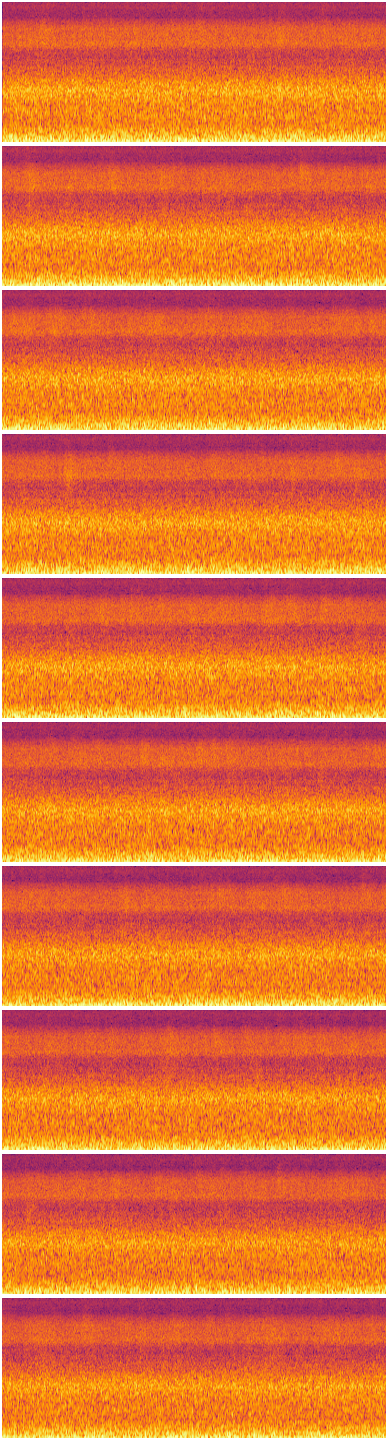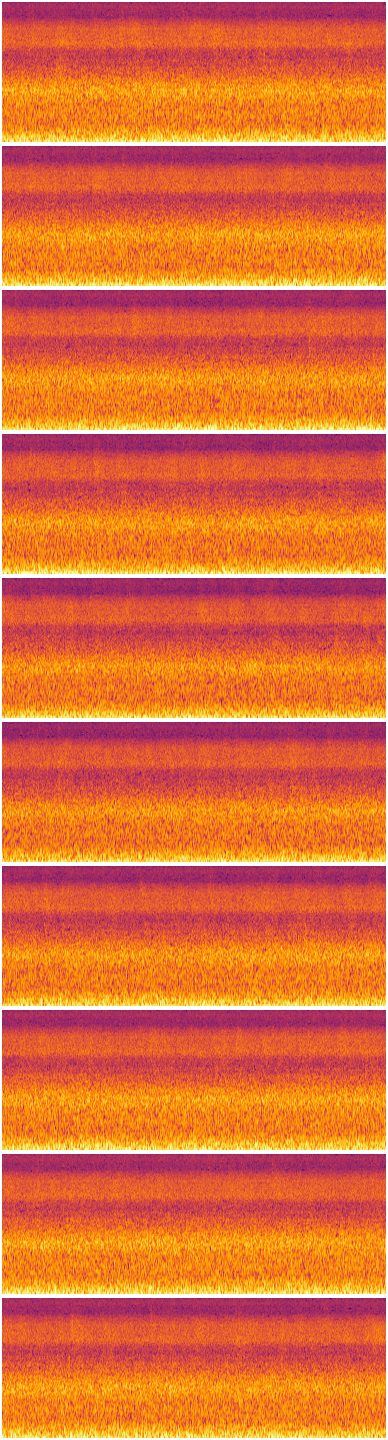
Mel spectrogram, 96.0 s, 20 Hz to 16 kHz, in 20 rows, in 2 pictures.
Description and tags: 20170628 Heavy Rain in Bangkok 03
Heavy rain in Bangkok, Thailand, recorded inside the house.
Microphone: MXL V67 -> Audio Interface: Focusrite 2i4
lightning, nature, rain, shower, storm, thunder, thunderstorm, weather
